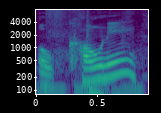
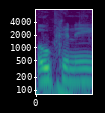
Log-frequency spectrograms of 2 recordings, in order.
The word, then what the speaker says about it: Oconee: so as I said this is Lake okoni uh I was pronouncing it oky in the episode so uh my apologies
